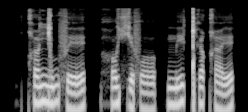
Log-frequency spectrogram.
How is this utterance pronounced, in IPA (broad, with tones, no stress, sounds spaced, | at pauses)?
qʰ u˧˥ ŋ͡ǀ u˧˥˧ f ɛ˨˩˦ | h ɔ˧˥ ç ɛ˨˩ f ɔ˨˩ | m e˧˥˧ ǃʰ ʏ˧˥ qʰ ɛ˨˩˦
